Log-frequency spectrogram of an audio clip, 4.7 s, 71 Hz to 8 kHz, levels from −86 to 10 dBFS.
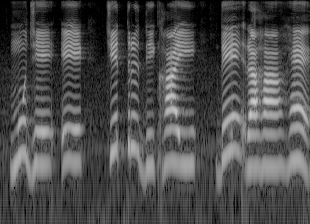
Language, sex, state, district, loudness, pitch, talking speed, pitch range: Hindi, female, Madhya Pradesh, Katni, -18 LUFS, 255 Hz, 90 wpm, 240-290 Hz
